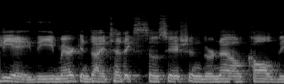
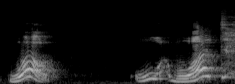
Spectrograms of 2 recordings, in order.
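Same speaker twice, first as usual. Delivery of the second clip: shocked whoa; 4 semitones higher, much slower than usual. Retold or imitated. Hearing the president's advice at a party, startled. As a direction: jolt up in disbelief on whoa and what. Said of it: "So that really shocked me".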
